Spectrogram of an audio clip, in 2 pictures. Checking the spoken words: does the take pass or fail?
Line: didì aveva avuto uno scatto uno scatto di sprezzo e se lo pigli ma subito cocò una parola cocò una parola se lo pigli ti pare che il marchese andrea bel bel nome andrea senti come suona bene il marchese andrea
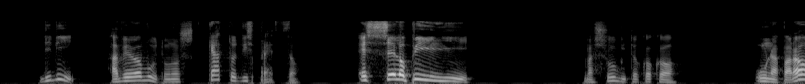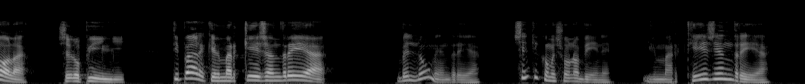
fail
